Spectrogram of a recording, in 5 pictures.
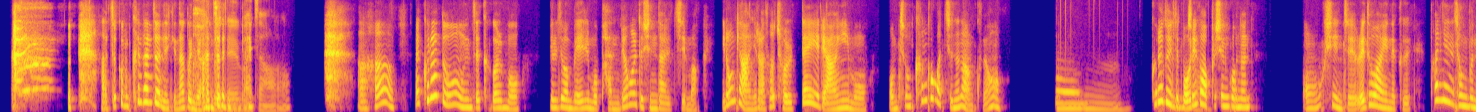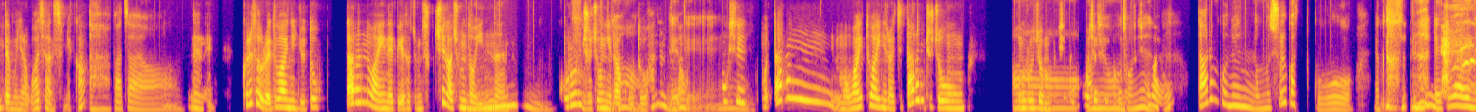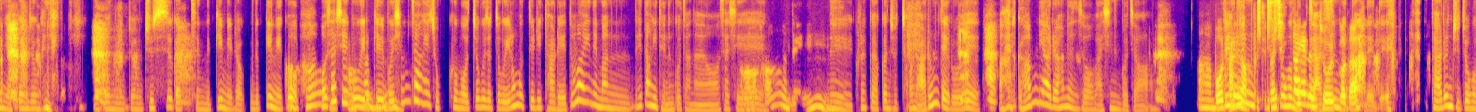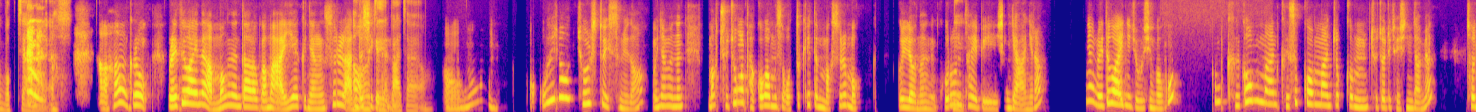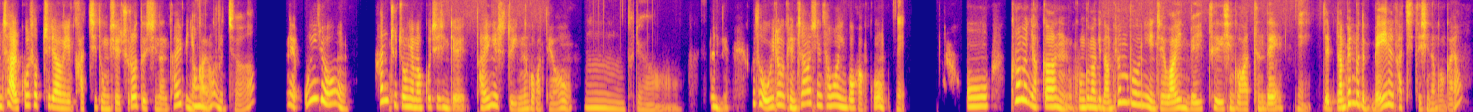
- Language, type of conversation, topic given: Korean, advice, 유혹을 이겨내고 자기 통제력을 키우려면 어떻게 해야 하나요?
- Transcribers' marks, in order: laugh; other background noise; laughing while speaking: "아"; laughing while speaking: "한 잔인데"; distorted speech; put-on voice: "화이트"; laughing while speaking: "약간"; laughing while speaking: "그냥"; laugh; laugh; tapping; laughing while speaking: "아이"; laugh; laugh; laugh; in English: "와인 메이트이신"; static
